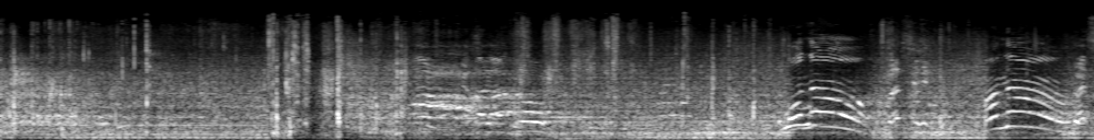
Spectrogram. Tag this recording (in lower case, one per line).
speech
